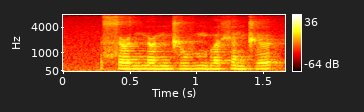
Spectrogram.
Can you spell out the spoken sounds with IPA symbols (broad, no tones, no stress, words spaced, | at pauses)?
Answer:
sə˞dnə˞ nd͡ʒuvmbœʃənd͡ʒø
